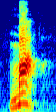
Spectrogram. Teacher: The fourth tone ma it means to scold ma. So you can when I'm pronounced ma my voice dropped quickly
